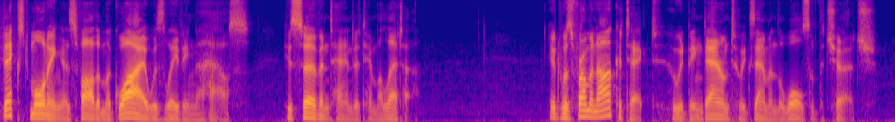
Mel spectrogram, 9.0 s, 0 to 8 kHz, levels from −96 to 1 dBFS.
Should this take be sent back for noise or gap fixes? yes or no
no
